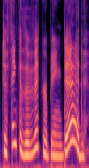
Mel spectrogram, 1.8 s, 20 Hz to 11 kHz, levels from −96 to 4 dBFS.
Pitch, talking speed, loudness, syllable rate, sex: 250 Hz, 235 wpm, -16 LUFS, 5.7 syllables/s, female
